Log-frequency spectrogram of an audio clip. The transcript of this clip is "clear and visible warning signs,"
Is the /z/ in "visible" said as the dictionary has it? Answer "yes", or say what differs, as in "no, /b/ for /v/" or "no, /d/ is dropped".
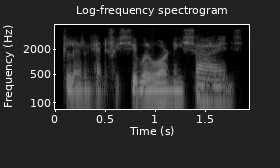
no, /s/ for /z/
